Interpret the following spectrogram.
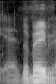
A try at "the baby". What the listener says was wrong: It's not It's the baby. You're not saying duh. the baby. It's the baby. The baby. No, you're saying the baby. You're like it's. It's the baby.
